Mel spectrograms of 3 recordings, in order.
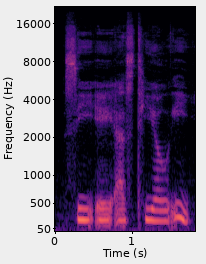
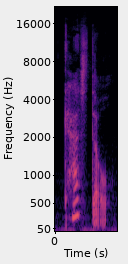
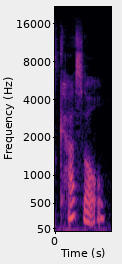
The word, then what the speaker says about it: castle: So, I read it out castel, but my friend say, "No, it's castle." And I argue with him. I thought he was wrong, and he said, "No, t is silent."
